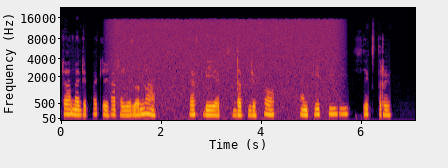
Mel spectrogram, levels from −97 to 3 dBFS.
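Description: Speech, with digital radio blending to analogue from 0.83 to 5.72 s. The receiver loses its digital signal and cross-fades over 270 ms to the FM broadcast. Hiss rises to around 20 dB below the speech. Level shifts about 1 dB.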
